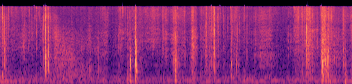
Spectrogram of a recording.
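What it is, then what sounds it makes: Dry sand-cement block crumbling. Bare hands and fingertips break and crush a solid, dry, gray-beige molded sand-cement chunk into loose gritty powder in a basin. Sharp, dry cracks and bright gritty crackles come in quick bursts over a soft, continuous crumbling hiss. Each snap dies away almost instantly.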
